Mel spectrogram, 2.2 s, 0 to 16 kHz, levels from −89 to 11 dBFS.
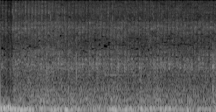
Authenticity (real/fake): real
